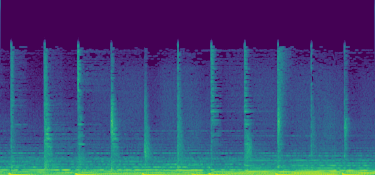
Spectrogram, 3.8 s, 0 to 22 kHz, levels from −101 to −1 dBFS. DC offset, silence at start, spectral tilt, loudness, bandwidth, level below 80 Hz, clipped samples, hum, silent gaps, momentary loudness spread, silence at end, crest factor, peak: under 0.1%; 0 s; -8 dB/octave; -17 LUFS; 15 kHz; -14 dBFS; under 0.1%; none; none; 6 LU; 0 s; 12 dB; -2 dBFS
